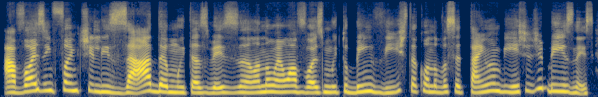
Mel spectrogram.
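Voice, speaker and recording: A fairly high-pitched woman with a clear, resonant voice. She explains patiently and instructively as an expert guest, sometimes pausing on fillers. The recording is dry and close. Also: fairly bright tone, no echo. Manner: measured, instructive, with hesitant fillers. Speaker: speech therapist guest. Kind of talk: explanatory interview answers.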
